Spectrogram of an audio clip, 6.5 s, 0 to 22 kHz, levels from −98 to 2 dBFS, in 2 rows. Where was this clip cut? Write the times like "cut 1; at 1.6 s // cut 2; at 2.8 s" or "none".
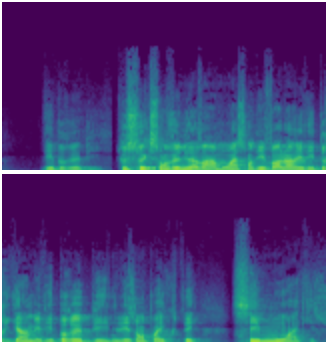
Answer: cut 1; at 1.1 s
